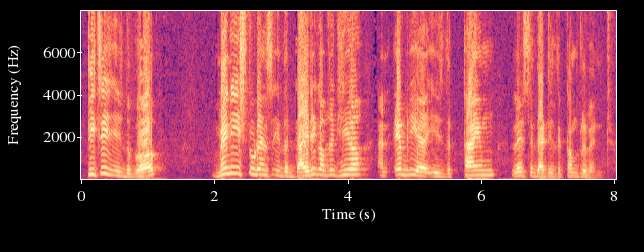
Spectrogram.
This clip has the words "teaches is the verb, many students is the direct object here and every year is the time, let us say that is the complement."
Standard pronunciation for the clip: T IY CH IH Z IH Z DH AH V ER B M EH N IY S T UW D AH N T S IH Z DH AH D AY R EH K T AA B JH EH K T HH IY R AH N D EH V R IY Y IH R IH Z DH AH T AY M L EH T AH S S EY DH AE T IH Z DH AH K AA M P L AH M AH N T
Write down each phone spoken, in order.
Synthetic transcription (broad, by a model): T IY CH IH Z IH Z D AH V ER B M EH N IY S T UW D AH N T S IH Z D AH D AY R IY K AA B JH EH K T HH IY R AH N D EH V R IY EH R IH Z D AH T AY M L EH T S S EY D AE T IH Z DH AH K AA M P L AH M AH N T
